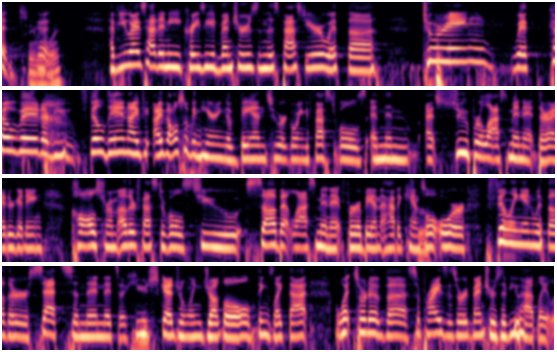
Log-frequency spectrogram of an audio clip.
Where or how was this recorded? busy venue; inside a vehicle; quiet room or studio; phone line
busy venue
